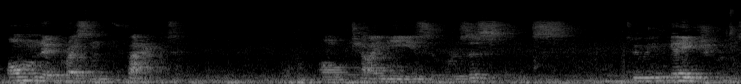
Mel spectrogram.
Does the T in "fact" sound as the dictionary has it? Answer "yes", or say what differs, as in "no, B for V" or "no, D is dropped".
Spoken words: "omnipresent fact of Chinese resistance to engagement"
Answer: yes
